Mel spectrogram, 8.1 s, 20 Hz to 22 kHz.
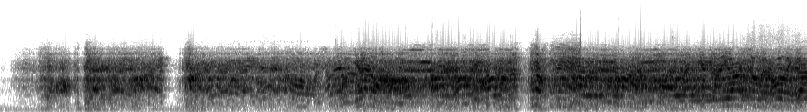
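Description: A voice on an AM broadcast station coming through the speaker of a 1938 Silvertone 6125 tube radio tuned to 900 on the dial. The sound is thin and dull, with no treble, and grows louder after a few seconds.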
